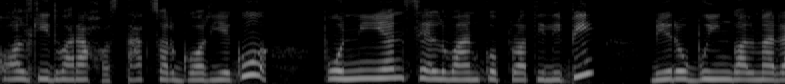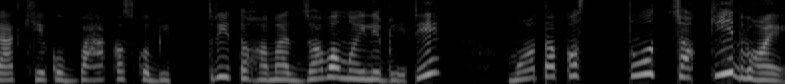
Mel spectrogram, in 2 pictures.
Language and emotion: Nepali, surprised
